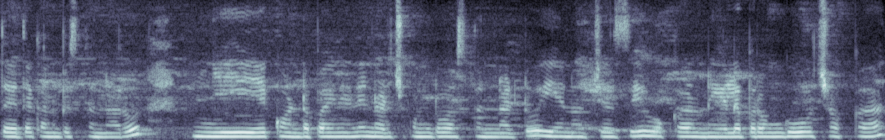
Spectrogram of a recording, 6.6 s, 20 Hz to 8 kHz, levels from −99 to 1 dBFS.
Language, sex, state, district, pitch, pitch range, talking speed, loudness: Telugu, female, Andhra Pradesh, Chittoor, 240 Hz, 235-250 Hz, 125 wpm, -15 LUFS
